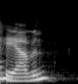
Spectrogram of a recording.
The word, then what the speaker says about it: Kavan: Um, and his name, I don't know how to pronounce his name in real life because it's K A V A N, Kavan. Kavan, or just a fancy way of saying Gavin? Gavin.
